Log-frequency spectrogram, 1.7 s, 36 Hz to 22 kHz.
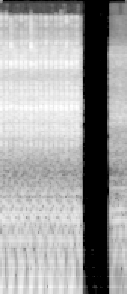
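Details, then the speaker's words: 2007 Fiat Panda 1.1 (169) just after first start following engine replacement: smooth even idle with no knocking or misses; the replacement engine runs sweet. "So that's it now. It started, it runs sweet."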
